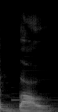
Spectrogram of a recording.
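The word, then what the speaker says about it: bow: में फनकार झुककर आदाब बजा लाते हैं इस लफ्ज की सही प्रोनंसिएशन है बाउ बाउ अगर आप इसे बो प्रोनाउंस करेंगे तो इसकी मीनिंग बदल जाएगी बिट बिट धोखा देना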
